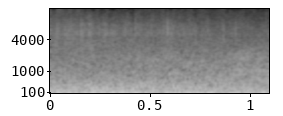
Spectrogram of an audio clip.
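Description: A creature breathing fire in the fantasy game Neverwinter, a loud, sustained roaring whoosh with a heavy rumbling low end that holds steady throughout, with no speech over it.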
